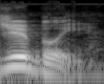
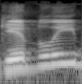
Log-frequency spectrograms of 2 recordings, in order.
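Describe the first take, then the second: First: The word does not begin with a hard G. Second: The word begins with a hard G sound. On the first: The speaker calls it right. "The correct pronunciation is Ghibli" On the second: The speaker calls it wrong. "You think it's pronounced Ghibli because it starts with a G?"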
